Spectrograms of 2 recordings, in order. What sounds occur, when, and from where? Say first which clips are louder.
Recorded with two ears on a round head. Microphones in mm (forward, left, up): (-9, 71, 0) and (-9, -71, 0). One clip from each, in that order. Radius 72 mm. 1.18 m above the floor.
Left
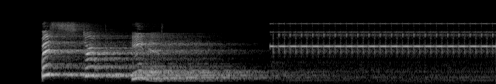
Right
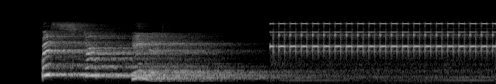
0.4 s a shout: left 1 dB; 70° left (ahead or behind), 1.5 m; by 1.6 s 80° left, 2 m
2.7 s an alarm clock: right 3 dB; 30° right (ahead or behind), 0.9 m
